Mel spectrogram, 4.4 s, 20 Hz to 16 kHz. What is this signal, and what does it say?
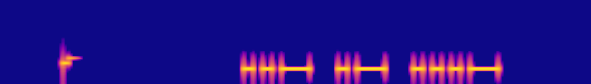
Morse code, heard as a keyed tone, about 17 wpm, 700 Hz. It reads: UAV
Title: All Cut Numbers - 3-Digit 17wpm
